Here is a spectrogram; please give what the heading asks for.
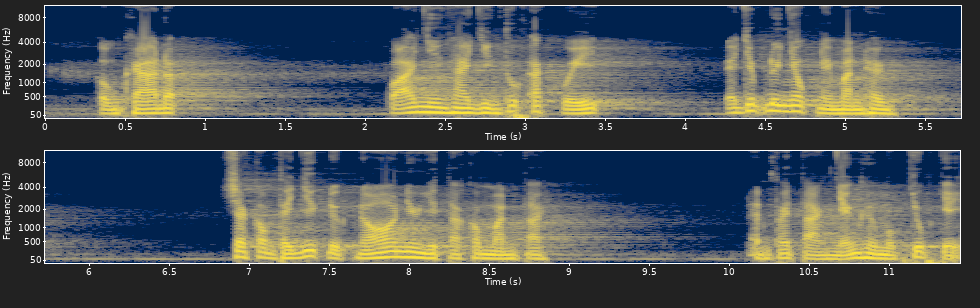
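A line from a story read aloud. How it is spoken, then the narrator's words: Mutter. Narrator (Vietnamese): Bạch Hạc lẩm bẩm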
